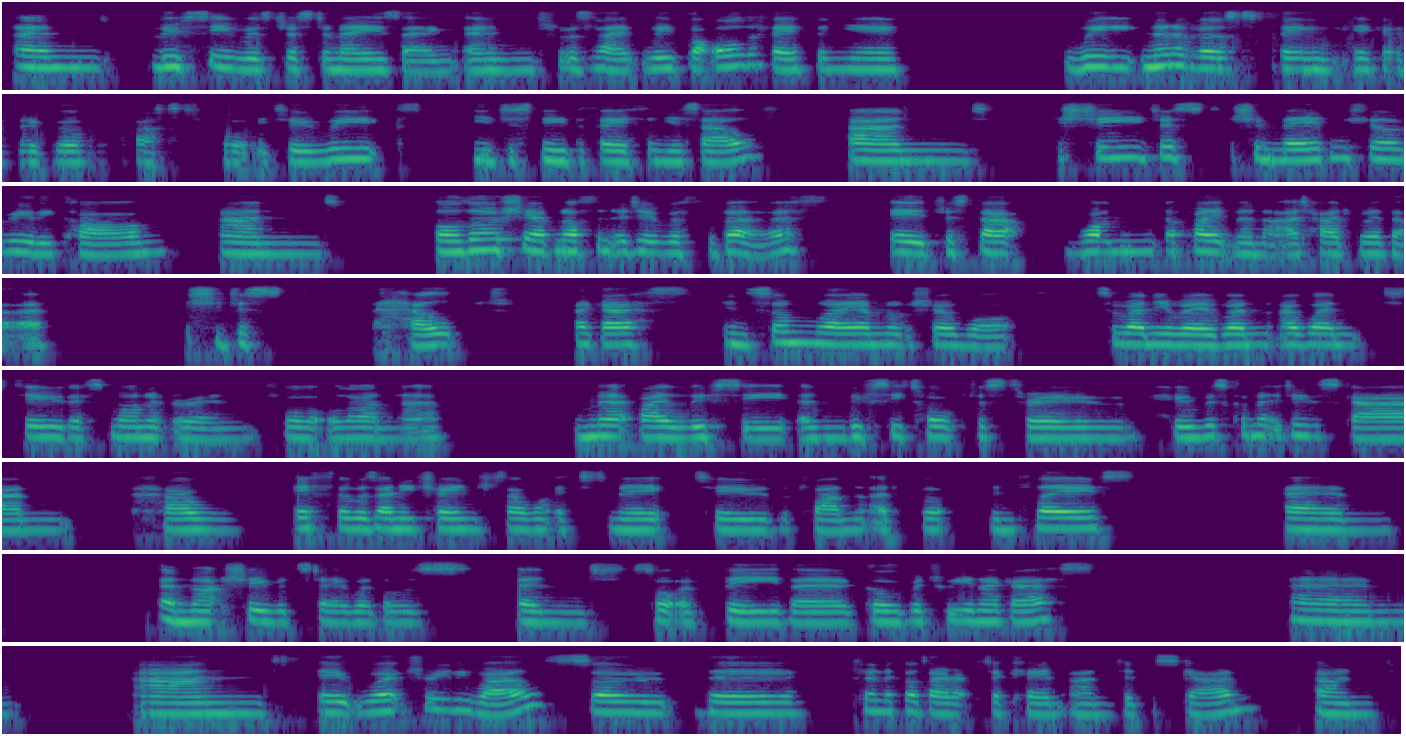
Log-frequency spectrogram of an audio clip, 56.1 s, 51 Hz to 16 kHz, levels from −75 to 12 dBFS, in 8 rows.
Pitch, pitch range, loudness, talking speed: 200 Hz, 190-215 Hz, -21 LUFS, 160 wpm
